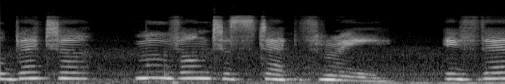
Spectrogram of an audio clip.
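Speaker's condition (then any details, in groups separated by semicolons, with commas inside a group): Cerebral palsy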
